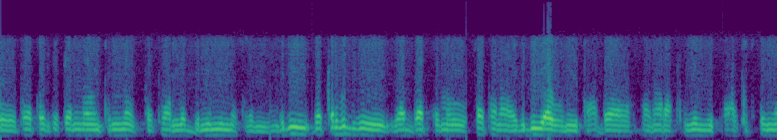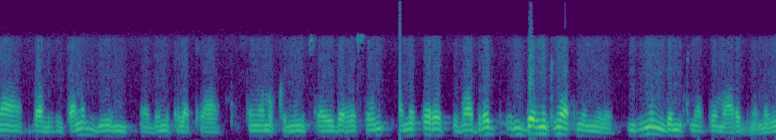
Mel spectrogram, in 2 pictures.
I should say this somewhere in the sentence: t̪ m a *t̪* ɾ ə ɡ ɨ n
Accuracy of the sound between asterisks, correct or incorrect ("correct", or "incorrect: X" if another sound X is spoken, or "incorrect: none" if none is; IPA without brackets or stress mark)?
incorrect: d̪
